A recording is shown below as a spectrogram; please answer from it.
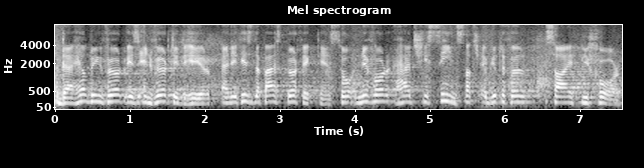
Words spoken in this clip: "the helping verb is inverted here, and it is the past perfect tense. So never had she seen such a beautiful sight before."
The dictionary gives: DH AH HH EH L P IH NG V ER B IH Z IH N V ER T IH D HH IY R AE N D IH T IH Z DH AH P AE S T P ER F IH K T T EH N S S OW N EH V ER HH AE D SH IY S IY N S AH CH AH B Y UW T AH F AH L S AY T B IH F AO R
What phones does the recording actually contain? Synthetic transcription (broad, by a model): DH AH HH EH L B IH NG V ER B IH Z IH N V ER T IH D HH IY R AE N D IH T IH Z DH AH P AE S T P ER F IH K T T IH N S S OW N EH V ER HH AE D SH IY S IY N S AH CH AH B Y UW T AH F AH L S AY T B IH F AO R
